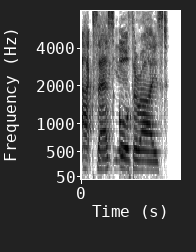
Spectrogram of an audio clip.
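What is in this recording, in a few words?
UK female, voice drop; Access authorized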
